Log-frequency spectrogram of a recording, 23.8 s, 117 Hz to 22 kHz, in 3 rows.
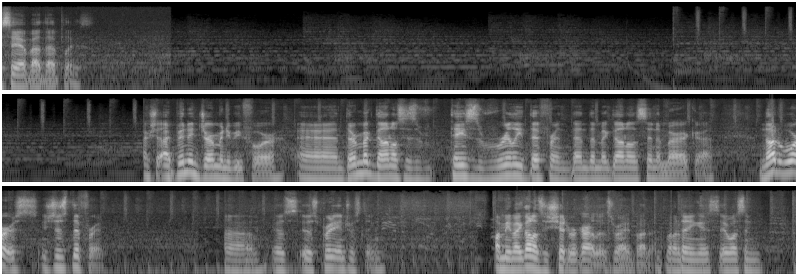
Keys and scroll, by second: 22.9 s.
